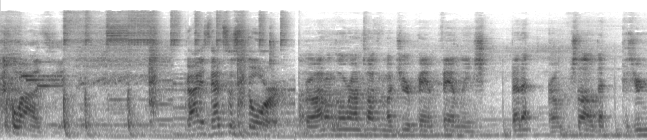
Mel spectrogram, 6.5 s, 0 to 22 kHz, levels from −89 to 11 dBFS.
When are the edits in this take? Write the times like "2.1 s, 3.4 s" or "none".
1.7 s, 2.9 s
